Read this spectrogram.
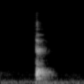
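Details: One short, abrupt voiced 'hic' fading quickly in a quiet room, from a woman just woken up with morning hiccups while doing her hair; hiccup.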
